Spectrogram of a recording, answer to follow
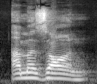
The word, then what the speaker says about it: Amazon: saying amazon amazon yeah actually it is amazon a so that is how it should be because these are the letters as sound so amazon it is not amazon oh sorry yeah i've heard people saying it's amazon no amazon no amazon so next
